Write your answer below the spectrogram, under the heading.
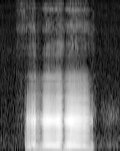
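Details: Pug snoring close to the ear: one sustained, rasping, strongly harmonic snore of about one and a half seconds, with a steady rattling pulse through it, in a quiet indoor room.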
